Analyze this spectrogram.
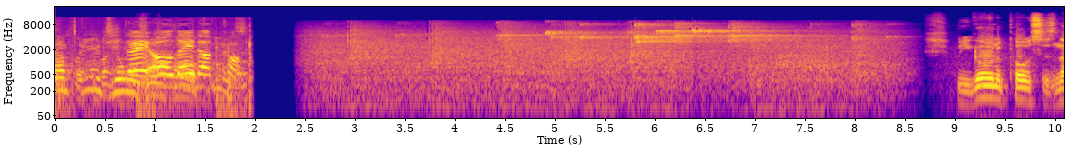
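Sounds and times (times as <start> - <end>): sneaker squeaks: 2.6 - 8.7.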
